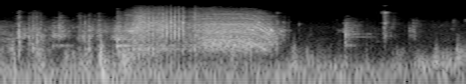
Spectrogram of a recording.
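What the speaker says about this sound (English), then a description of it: "Rattle gun makes it easy." A pneumatic impact wrench rattles off car wheel nuts with the vehicle on axle stands, a loud buzzing burst of about a second amid clanks and handling noise.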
